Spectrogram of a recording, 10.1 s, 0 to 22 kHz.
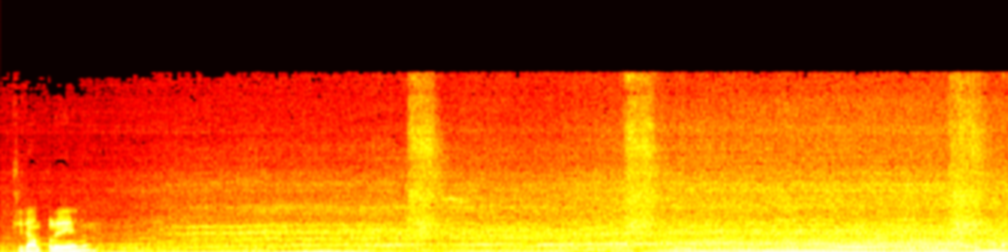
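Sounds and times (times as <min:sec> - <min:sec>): diesel engine revving: 0:01.0 - 0:10.0
brief hisses: 0:04.1 - 0:04.5.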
